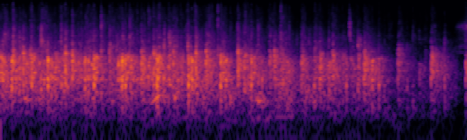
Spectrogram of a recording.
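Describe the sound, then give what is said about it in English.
A crowd applauds, a dense, steady wash of many hands clapping at once that stays loud for several seconds before thinning slightly at the end. “You should applaud for that.”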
